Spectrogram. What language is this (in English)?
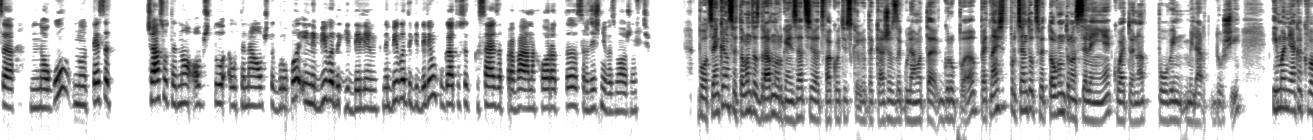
Bulgarian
